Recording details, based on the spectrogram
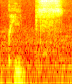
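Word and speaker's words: Pepys: Another, is it pronounced Pepe? I suppose here it would be Peep. Or Peeps, P-E-P-Y-S, but I suppose it is Pepe, isn't it?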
